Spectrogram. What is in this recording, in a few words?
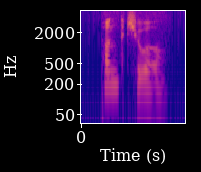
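"punctual", English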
